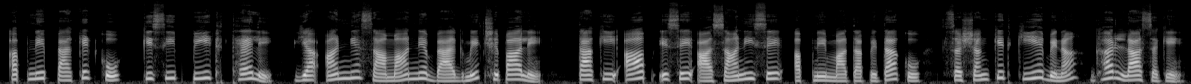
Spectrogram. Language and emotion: Hindi, neutral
